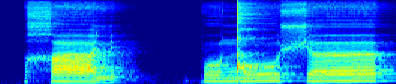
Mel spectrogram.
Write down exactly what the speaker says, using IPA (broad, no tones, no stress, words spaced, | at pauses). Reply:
χalʲ | poŋ͡ǃo ʃɜː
